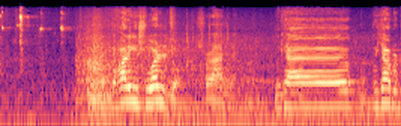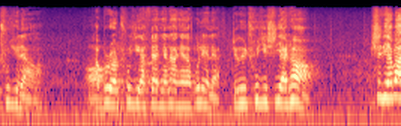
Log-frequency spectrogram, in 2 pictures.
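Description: A middle-aged man talks with animation outdoors.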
